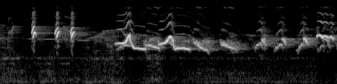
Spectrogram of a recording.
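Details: Oriental magpie-robin giving 'ngeplong gacor' song to provoke birds at home into answering: three sharp clicky chips, then a flowing series of warbled, wavering whistles.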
